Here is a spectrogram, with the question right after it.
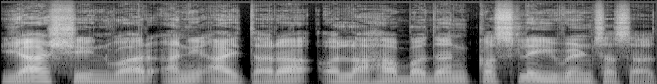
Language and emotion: Goan Konkani, neutral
